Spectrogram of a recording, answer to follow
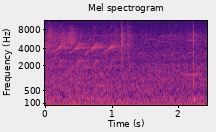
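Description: A bird calling a rapid series of short, high, rising notes, about four a second, that stops a little over a second in.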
